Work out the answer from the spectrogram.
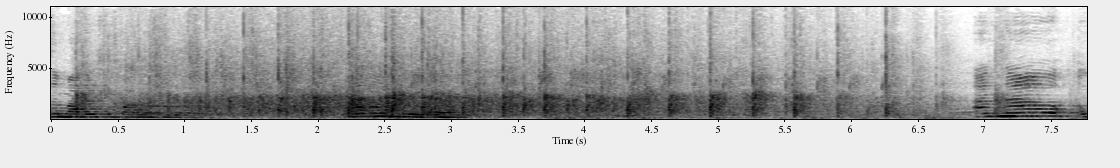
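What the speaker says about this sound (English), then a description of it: "So big round of applause for all the mothers and fathers here." An audience at the British Hazara Award 2023 ceremony in Birmingham gives the mothers and fathers a loud, sustained round of applause, with a speaker's voice heard briefly at the start and again near the end.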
